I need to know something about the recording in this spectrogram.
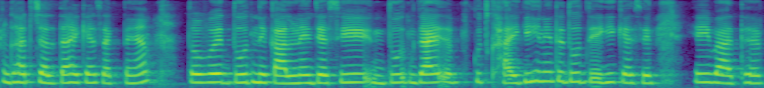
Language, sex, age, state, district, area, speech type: Hindi, female, 30-45, Madhya Pradesh, Balaghat, rural, spontaneous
